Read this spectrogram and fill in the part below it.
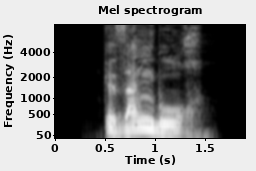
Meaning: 1. songbook 2. hymnbook; hymnal
- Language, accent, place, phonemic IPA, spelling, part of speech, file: German, Germany, Berlin, /ɡəˈzaŋˌbuːχ/, Gesangbuch, noun, De-Gesangbuch.ogg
